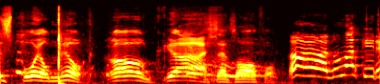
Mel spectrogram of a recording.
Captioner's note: laughter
